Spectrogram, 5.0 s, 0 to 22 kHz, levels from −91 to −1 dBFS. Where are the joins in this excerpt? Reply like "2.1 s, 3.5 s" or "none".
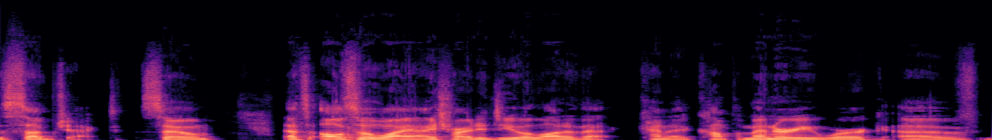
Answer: none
